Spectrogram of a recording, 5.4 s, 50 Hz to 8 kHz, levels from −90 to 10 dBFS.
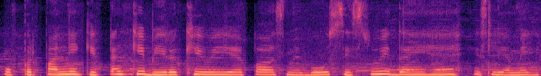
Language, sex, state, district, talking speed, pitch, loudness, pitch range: Hindi, male, Rajasthan, Bikaner, 190 wpm, 255 Hz, -15 LUFS, 245-265 Hz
